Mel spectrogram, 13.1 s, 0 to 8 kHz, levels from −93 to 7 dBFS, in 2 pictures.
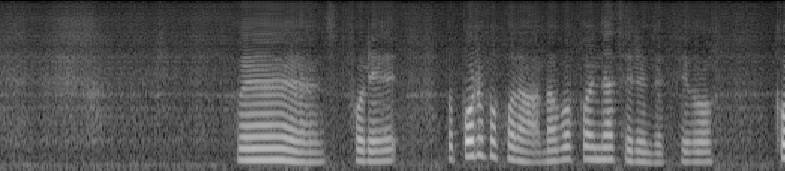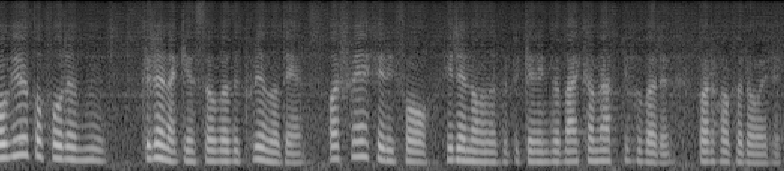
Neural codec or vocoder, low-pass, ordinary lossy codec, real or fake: codec, 16 kHz, 0.2 kbps, FocalCodec; none; none; fake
